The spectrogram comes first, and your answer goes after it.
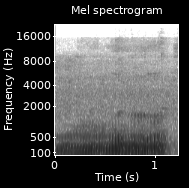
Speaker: Is someone snoring? Well, >> that's a dog. It's a bulldog snore.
